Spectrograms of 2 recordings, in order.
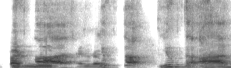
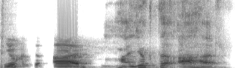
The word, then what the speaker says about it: Yukta Ahar: Yukta Ahar, that is the right diet. Yukta Ahar. There's a space in between, so without a space.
